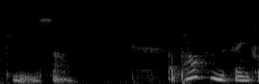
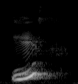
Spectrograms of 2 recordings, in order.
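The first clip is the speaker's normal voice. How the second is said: loud, high alarmed "If?"; a sudden startled cry; 9 semitones higher, 11 dB louder than usual. A narrator's reading. Family alarmed at Mr Brown's word, loud surprise. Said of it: "a chorus of alarm".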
